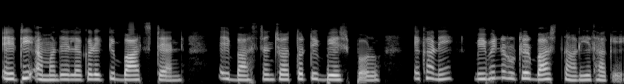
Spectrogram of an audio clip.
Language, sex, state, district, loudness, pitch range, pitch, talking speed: Bengali, female, West Bengal, Jalpaiguri, -19 LUFS, 215-260 Hz, 235 Hz, 190 wpm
